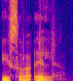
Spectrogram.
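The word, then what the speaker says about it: «Исраэль» (ישראל): На иврите это произносится «Исраэль».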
